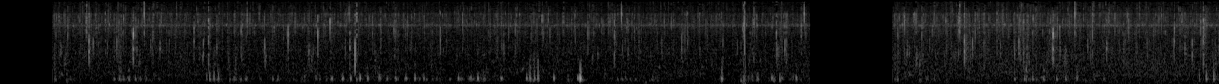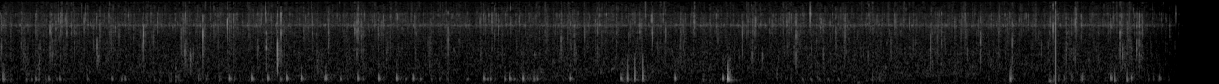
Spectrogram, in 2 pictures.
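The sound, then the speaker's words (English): An underwater recording from the Mesoamerican coral reef: dense, continuous crackling and popping clicks over a steady hiss, with a few louder snaps, briefly cutting out before resuming. “This was an underwater recording from the Mesoamerican coral reef.”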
